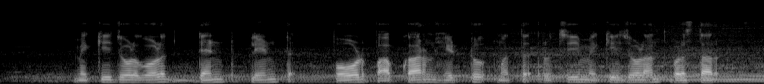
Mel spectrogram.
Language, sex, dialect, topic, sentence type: Kannada, male, Northeastern, agriculture, statement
